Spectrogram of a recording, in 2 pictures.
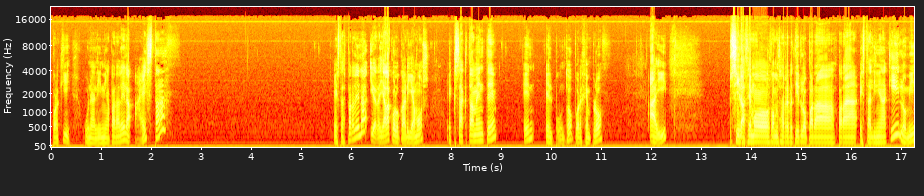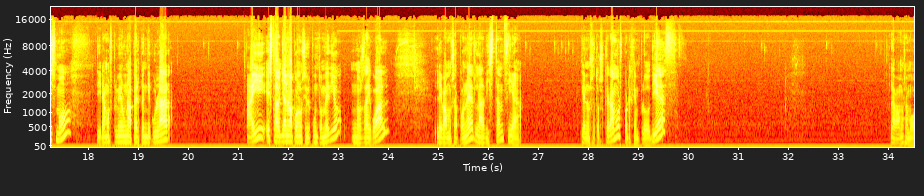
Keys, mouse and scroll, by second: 0.4 click, 5.3 click, 6.2 click, 7.6 click, 9.0 click, 10.3 click, 11.0 click, 11.7 scroll down 1, 16.8 click, 18.9 click, 20.4 click, 21.0 click, 22.2 scroll up 1, 23.9 click, 25.8 click, 26.8 click, 27.4 click, 28.4-29.3 typing, 29.8 Return, 31.5 click, 32.8 click, 33.8 click.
